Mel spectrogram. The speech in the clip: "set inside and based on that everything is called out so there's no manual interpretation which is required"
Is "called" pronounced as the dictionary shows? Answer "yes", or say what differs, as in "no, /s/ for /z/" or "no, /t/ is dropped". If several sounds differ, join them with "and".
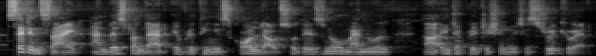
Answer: yes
